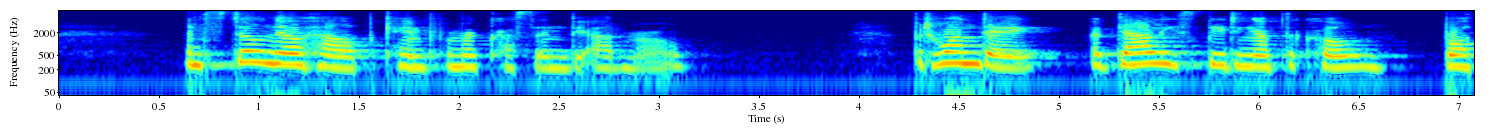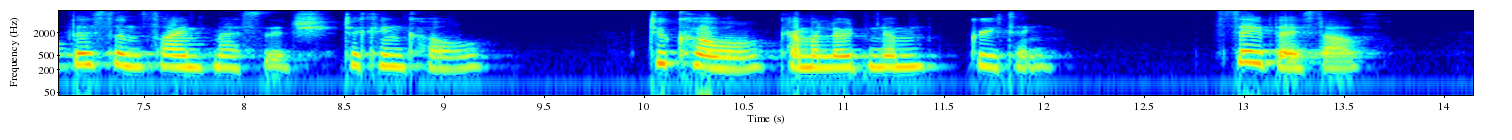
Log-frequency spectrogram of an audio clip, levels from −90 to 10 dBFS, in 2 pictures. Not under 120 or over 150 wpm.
Yes: slow, 135 wpm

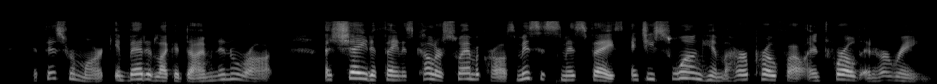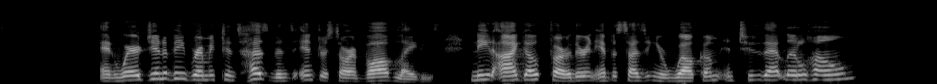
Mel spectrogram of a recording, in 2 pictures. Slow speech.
No: average, 165 wpm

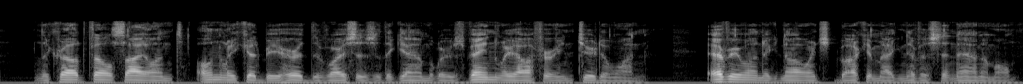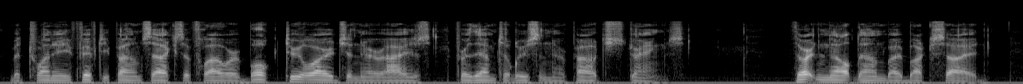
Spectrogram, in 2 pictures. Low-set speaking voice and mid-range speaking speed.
Yes: very low, 90 Hz; average, 145 wpm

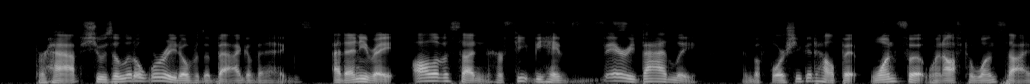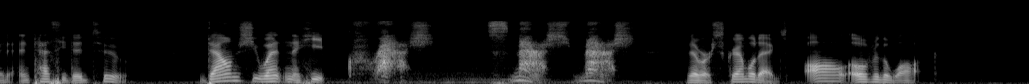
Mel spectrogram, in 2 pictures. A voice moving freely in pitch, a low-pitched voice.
Yes: wide, 7.0 semitones; low, 120 Hz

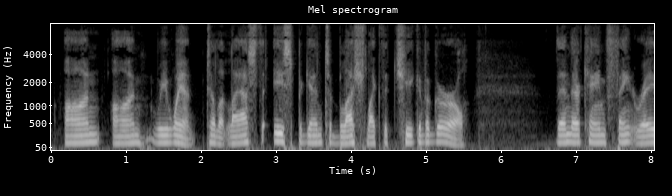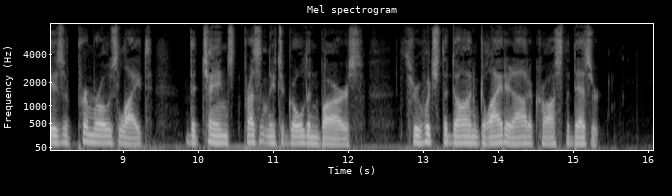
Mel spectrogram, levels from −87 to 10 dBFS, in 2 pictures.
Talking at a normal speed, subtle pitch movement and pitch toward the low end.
Yes: average, 155 wpm; narrow, 2.1 semitones; low, 120 Hz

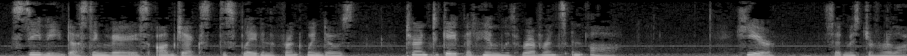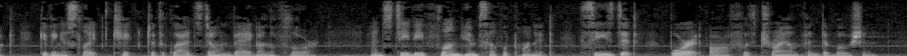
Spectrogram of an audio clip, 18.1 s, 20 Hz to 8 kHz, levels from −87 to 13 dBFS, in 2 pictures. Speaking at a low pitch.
No: high, 190 Hz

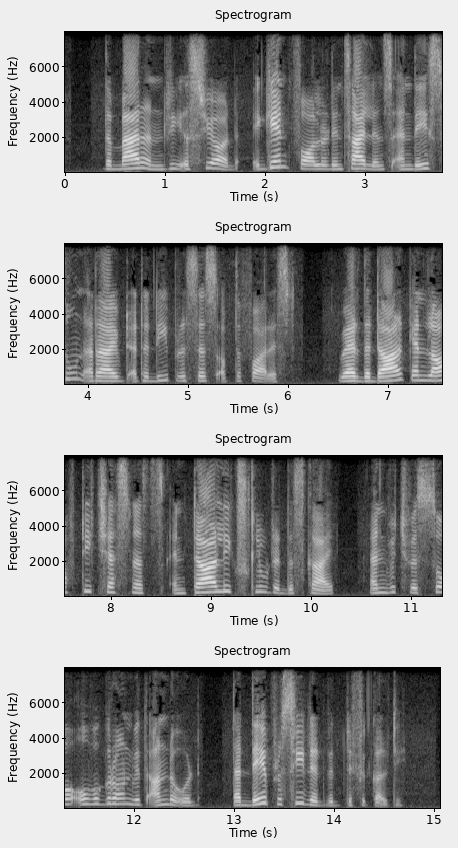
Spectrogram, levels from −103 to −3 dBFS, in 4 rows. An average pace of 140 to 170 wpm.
Yes: average, 160 wpm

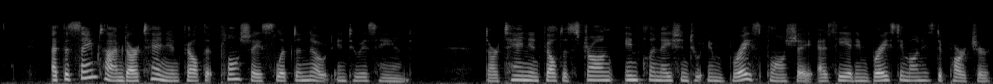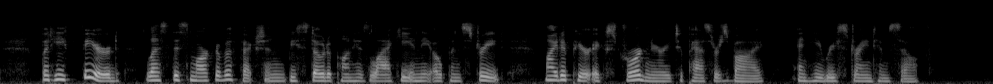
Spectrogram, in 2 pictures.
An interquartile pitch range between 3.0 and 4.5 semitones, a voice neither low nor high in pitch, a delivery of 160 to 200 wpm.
Yes: average, 3.8 semitones; medium, 170 Hz; average, 170 wpm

